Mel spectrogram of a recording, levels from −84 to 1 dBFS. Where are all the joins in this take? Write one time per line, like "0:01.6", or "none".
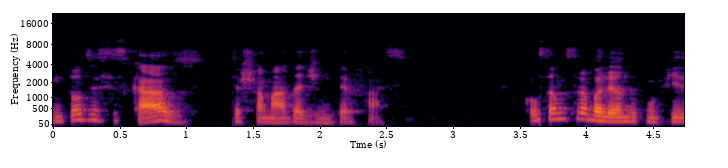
0:01.3
0:03.6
